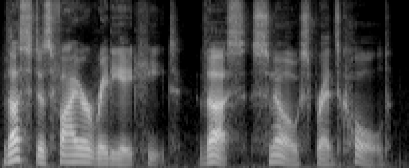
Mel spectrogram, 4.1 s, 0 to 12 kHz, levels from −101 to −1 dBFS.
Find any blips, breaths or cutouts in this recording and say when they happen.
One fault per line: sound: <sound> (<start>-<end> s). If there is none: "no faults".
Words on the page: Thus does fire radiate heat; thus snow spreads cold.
no faults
